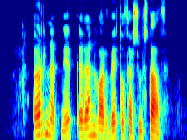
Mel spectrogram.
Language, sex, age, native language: Icelandic, female, 50-59, Icelandic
